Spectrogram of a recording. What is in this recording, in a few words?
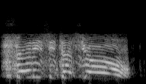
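French player killed enemy mood high; War Thunder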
